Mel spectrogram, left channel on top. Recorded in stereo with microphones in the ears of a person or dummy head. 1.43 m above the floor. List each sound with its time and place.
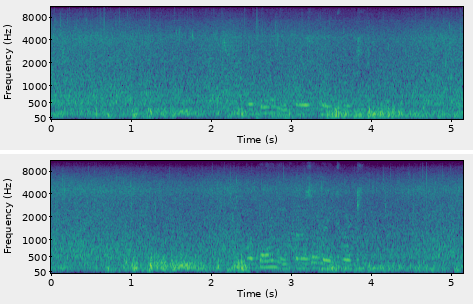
2.5 s keys jangling: 45° right (ahead or behind), 0.8 m; by 3.9 s 60° right (ahead or behind), 1.2 m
